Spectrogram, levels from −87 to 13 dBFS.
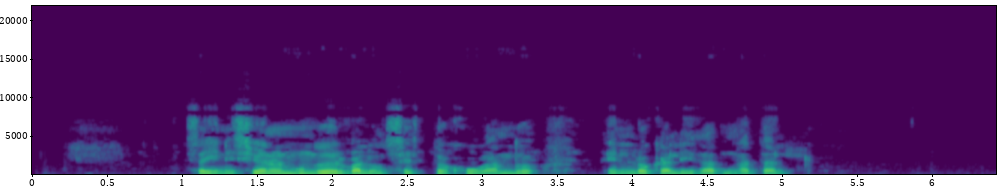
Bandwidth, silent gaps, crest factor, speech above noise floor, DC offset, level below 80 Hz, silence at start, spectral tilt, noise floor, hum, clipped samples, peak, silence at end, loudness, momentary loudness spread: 9.2 kHz; none; 18 dB; 56 dB; under 0.1%; -66 dBFS; 1.05 s; -6.5 dB/octave; -76 dBFS; none; under 0.1%; -4 dBFS; 1.4 s; -20 LUFS; 9 LU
